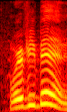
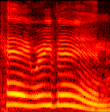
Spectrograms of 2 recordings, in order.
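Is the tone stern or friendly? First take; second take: stern; friendly. First: It sounds like a stern, scolding parent. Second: It sounds like a casual, friendly greeting.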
